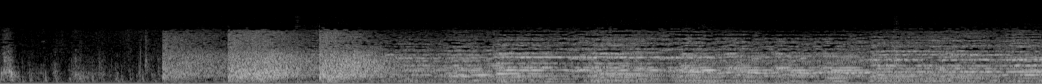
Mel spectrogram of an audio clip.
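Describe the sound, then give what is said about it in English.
Gunfire from a western shootout: a few sharp cracking shots ring out in the opening seconds, then orchestral music takes over. “Keep up that gunfire.”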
